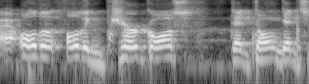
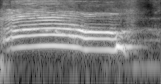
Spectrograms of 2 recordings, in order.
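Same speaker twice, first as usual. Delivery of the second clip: mock pained yelp; 14 semitones higher than usual. Cora reacting to Natalya's slap, high yelp. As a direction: yelp as if just slapped. Wrestler gets slapped.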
